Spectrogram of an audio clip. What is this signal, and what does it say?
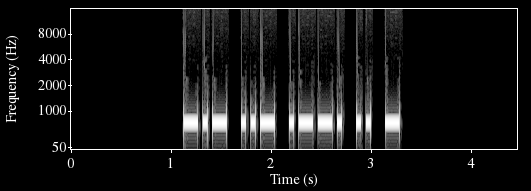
Morse code, heard as a keyed tone, about 25 wpm, 700 Hz. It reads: KUPIT
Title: Code Groups - 5 Letter:Numbers - 25wpm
